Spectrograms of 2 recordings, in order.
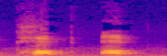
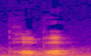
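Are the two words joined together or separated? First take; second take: separated; joined. First: The two words are split by a break. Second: The two words are run smoothly together. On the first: "Or pop, up" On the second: "Should we link the P and the U, like pop up?"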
